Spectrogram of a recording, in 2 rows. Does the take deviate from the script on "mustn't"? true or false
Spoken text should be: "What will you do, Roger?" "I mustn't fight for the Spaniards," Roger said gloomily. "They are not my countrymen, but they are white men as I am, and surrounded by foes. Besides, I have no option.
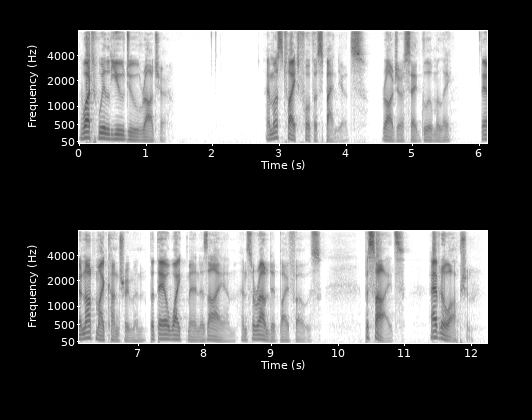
true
